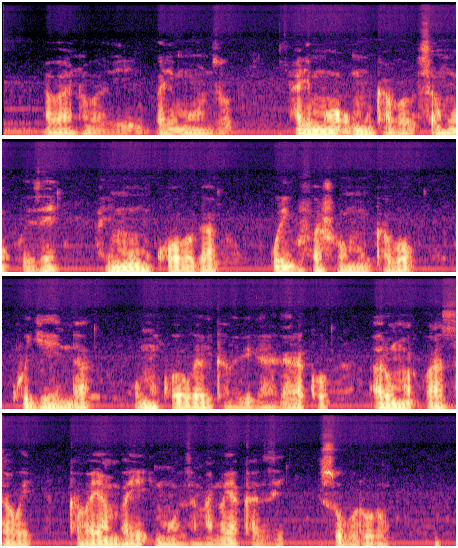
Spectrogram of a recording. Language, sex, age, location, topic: Kinyarwanda, male, 18-24, Kigali, health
